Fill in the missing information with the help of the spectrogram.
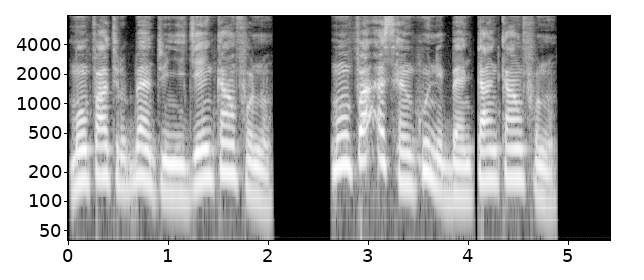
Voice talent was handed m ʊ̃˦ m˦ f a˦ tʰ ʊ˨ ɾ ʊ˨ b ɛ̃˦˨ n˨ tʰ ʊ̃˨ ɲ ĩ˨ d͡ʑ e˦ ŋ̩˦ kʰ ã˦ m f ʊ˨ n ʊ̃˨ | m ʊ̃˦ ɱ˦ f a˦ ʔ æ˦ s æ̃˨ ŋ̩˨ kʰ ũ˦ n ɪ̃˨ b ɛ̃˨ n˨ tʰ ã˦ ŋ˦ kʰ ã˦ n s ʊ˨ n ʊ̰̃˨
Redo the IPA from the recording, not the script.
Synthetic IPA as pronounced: m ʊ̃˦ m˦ f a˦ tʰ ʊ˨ ɾ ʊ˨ b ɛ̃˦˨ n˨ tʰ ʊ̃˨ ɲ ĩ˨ d͡ʑ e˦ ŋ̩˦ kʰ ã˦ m f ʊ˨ n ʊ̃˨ | m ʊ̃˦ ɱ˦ f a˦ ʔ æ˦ s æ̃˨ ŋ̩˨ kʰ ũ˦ n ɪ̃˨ b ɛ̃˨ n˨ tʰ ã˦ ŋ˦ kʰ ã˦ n f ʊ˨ n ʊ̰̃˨

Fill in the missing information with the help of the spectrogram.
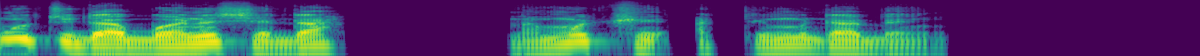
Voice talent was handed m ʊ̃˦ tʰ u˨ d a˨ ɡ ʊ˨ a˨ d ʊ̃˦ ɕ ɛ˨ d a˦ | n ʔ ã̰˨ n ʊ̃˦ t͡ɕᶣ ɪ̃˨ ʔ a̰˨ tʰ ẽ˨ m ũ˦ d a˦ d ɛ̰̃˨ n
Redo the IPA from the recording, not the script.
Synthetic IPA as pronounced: m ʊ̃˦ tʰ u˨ d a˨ b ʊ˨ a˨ n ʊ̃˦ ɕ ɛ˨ d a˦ | n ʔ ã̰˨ m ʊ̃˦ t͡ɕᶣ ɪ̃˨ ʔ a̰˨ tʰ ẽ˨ m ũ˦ d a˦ b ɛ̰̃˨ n

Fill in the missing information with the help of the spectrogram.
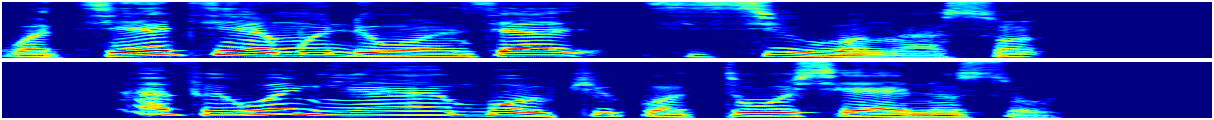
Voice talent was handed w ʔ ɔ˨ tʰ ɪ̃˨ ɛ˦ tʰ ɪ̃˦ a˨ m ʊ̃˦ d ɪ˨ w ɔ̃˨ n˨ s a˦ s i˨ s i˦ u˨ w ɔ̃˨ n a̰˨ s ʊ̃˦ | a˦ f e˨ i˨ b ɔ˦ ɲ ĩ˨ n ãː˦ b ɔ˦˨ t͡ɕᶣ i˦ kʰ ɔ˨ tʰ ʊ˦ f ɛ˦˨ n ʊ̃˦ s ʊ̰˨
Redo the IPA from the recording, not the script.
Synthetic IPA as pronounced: w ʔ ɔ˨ tʰ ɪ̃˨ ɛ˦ tʰ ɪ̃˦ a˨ m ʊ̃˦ d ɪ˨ w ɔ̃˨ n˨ s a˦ s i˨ s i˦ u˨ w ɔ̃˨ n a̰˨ s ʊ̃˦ | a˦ f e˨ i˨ w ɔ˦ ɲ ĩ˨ n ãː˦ b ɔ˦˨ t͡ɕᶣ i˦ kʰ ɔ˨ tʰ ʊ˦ ɕ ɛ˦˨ n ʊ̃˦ s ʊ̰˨

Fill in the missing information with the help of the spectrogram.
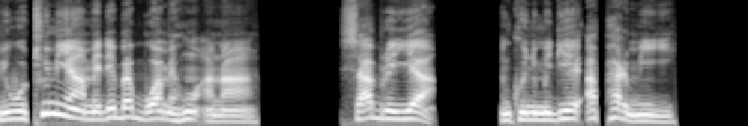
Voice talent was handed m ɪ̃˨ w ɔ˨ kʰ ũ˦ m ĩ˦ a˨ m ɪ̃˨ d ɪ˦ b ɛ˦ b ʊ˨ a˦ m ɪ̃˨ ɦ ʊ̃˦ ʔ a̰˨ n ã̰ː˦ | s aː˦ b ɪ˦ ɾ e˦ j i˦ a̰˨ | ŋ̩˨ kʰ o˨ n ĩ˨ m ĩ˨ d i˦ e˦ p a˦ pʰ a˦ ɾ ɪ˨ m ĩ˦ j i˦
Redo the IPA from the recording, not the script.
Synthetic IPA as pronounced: m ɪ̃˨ w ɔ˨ tʰ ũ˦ m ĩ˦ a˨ m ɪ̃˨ d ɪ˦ b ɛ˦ b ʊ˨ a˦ m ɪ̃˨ ɦ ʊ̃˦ ʔ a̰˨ n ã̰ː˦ | s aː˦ b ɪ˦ ɾ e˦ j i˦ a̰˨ | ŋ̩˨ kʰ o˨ n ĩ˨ m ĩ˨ d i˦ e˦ ʔ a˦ pʰ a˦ ɾ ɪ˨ m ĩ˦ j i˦

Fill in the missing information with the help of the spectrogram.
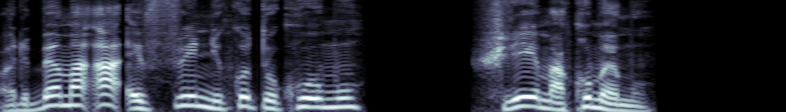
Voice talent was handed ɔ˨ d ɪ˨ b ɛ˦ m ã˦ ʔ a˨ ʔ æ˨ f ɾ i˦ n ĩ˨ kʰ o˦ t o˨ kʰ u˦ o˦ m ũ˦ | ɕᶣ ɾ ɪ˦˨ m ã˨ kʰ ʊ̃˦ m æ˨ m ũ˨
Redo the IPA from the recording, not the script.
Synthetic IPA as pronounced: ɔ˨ d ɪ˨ b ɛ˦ m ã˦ ʔ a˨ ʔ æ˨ f ɾ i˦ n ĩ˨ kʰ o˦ t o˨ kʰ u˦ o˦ m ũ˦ | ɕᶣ ɾ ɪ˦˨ m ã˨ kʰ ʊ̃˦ m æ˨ m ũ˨

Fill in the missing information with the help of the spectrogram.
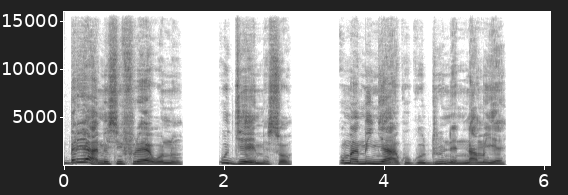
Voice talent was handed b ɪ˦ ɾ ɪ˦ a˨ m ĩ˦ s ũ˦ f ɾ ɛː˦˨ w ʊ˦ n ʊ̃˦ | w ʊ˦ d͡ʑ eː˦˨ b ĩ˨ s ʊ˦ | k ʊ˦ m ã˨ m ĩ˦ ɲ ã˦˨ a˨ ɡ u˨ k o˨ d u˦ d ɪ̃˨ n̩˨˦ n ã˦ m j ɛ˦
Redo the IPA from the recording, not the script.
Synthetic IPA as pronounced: b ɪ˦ ɾ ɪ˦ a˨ m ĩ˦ s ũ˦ f ɾ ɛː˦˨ w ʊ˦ n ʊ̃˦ | w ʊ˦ d͡ʑ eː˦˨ m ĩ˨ s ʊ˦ | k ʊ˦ m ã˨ m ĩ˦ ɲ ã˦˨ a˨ k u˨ k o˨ d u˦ n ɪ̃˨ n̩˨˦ n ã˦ m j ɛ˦

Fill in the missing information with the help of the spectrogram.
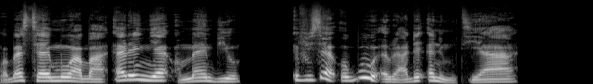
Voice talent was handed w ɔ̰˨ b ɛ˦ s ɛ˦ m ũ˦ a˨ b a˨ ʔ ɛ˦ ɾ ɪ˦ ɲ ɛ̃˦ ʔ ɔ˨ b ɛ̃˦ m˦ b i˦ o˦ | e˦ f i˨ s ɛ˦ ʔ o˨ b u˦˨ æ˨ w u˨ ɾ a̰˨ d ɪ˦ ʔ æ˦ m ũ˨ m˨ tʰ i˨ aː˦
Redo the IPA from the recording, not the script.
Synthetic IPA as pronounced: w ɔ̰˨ b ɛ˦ s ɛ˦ m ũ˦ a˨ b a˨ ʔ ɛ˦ ɾ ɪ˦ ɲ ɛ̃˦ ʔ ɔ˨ m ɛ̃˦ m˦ b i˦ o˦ | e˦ f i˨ s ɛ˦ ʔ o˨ b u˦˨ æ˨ w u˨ ɾ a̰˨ d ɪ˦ ʔ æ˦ n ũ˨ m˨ tʰ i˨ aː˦

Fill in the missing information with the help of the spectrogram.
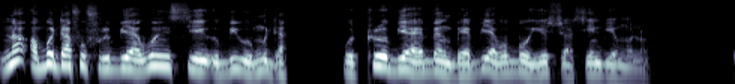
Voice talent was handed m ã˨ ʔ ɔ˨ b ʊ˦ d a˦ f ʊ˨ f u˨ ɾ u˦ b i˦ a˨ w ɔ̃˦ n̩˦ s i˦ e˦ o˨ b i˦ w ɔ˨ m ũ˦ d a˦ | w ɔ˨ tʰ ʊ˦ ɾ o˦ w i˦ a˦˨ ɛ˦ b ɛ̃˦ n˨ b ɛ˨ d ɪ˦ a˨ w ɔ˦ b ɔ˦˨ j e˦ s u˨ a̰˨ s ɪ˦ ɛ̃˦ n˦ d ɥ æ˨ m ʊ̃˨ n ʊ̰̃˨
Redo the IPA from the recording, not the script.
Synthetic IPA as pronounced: n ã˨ ʔ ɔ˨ b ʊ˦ d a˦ f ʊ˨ f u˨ ɾ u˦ b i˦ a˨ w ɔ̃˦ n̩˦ s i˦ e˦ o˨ b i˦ w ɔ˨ m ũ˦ d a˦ | w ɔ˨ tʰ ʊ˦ ɾ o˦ b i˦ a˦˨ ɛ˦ b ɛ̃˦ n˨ b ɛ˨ b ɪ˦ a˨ w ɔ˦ b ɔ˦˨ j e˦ s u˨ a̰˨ s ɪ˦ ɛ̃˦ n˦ d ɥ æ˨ m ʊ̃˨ n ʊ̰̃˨

